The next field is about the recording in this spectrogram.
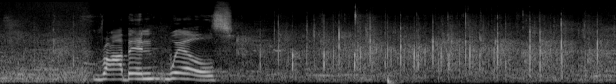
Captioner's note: audience applauds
